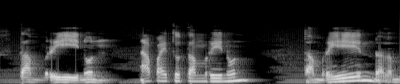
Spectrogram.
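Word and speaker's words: تمرين: Ini bacanya tamrinun.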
